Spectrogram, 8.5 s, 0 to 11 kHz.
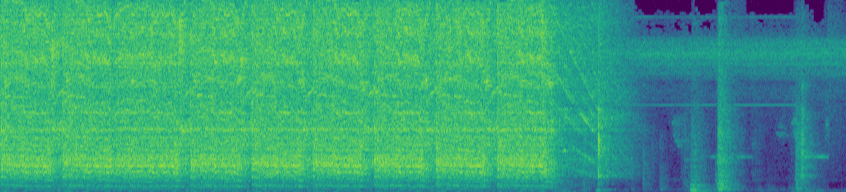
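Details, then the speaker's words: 2006 Honda Accord that broke down on the highway, cranked when fully cool: fast, light, even cranking that never catches, sounding low on compression; fuel and antifreeze smell, no spark; blown head gasket. "but what it felt like to me after many many years of hearing engines turn over sound like a compression problem didn't sound like it's getting a lot of compression"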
